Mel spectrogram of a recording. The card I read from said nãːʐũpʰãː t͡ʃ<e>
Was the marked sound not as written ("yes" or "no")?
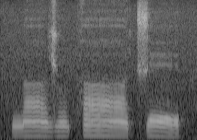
no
